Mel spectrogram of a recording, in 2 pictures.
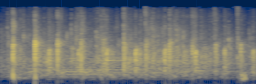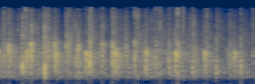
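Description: Audience applause welcoming a performer: a crowd claps steadily and densely for about five seconds, a continuous patter of many hands at moderate loudness with no talking over it.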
